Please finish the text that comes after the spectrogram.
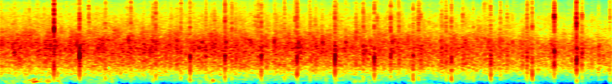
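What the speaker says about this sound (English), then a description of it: "Ladies and gentlemen, big round of applause." Live audience at a Christmas special pub quiz show gives a long round of applause for a special guest, with distinct sharp claps in a steady crowd clatter and a few faint voices.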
